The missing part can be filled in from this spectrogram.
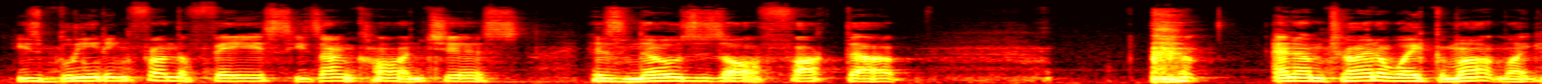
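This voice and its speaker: A young man casually telling a profane storytime vlog, animated and acting out the quotes. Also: fairly high pitch. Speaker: vlogger.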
